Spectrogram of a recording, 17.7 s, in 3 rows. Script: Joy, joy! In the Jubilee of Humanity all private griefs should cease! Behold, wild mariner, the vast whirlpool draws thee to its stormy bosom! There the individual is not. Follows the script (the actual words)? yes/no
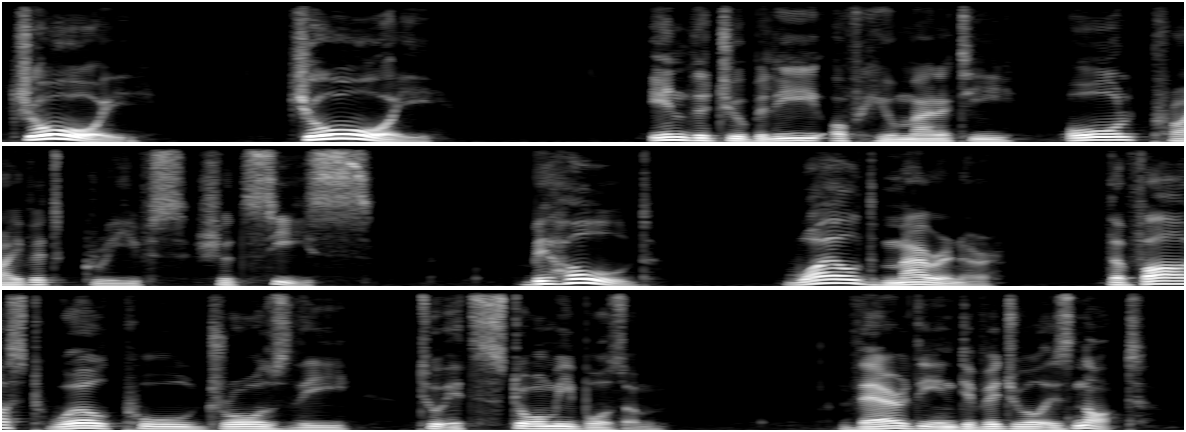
yes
